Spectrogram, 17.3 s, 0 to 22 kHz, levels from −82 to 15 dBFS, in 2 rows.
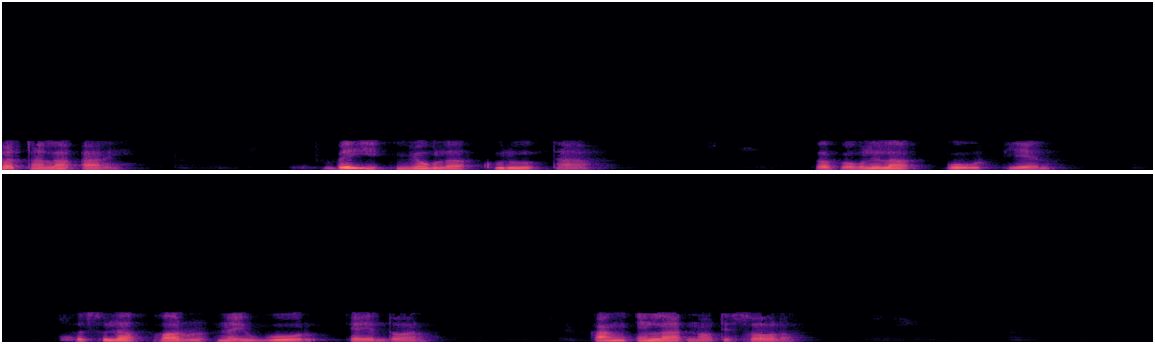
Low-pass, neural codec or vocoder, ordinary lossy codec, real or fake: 7.2 kHz; codec, 24 kHz, 0.9 kbps, DualCodec; AAC, 16 kbps; fake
